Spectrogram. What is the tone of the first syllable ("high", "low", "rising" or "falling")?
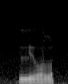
low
